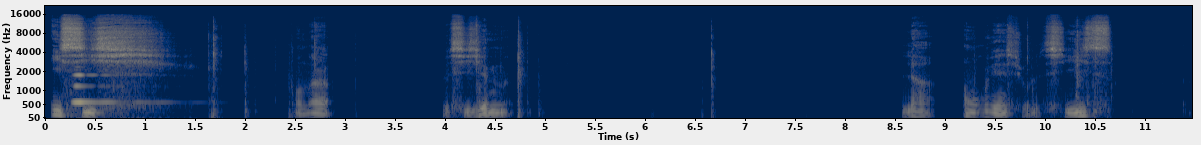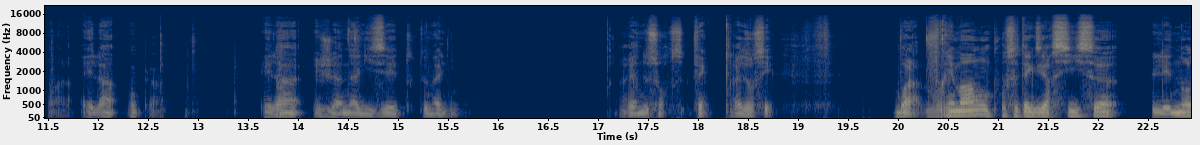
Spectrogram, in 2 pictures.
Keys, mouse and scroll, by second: 0.2 click, 2.0 ctrl+l, 6.1 Right, 7.5 Right, 12.8 BackSpace, 13.3 Escape, 14.5 click, 19.2-20.4 drag.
